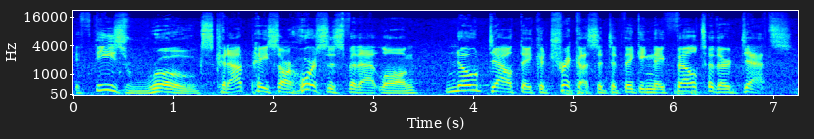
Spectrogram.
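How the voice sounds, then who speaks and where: An actor playing an imperious cavalry captain in a fantasy audio drama, giving haughty, formal commands. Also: male voice, fairly high pitch, sing-song, measured pace, pushed and bright, a little hiss or hum, full character voice. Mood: scornful, decisive. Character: imperious male cavalry captain hunting fugitives.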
